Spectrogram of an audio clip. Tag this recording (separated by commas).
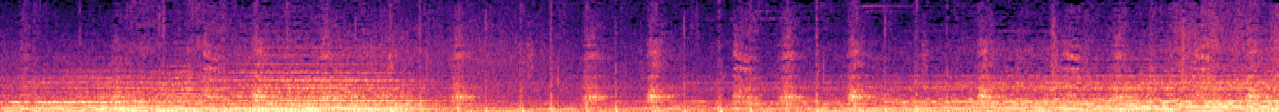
Music, Run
